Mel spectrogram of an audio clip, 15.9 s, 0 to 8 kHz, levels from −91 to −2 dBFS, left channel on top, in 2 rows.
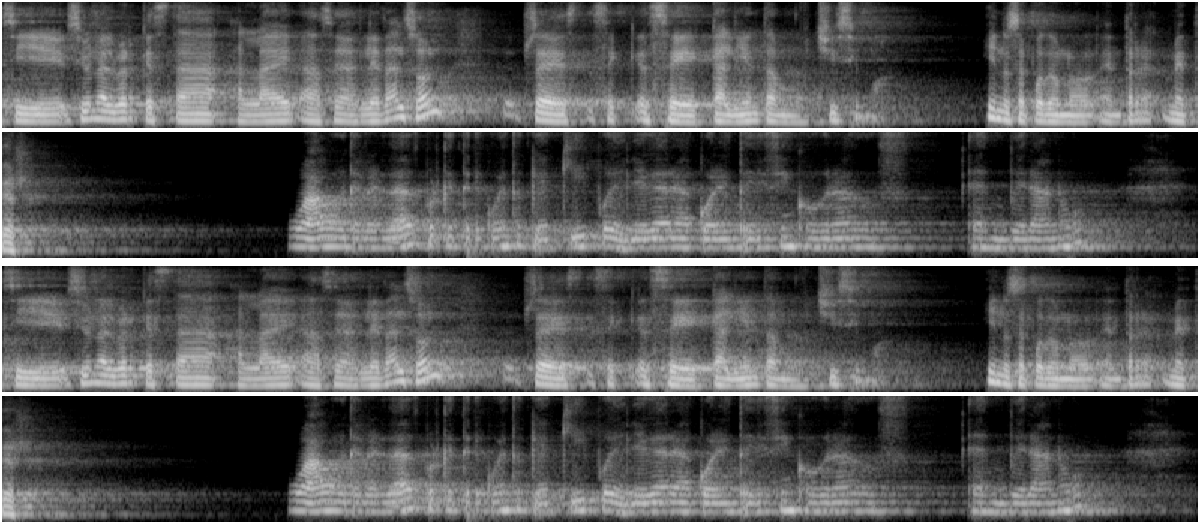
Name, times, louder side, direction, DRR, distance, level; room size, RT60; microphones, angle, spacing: voice 1, 0.0-5.9 6.6-8.2, left 2 dB, 20° left, 5 dB, 0.5 m, -24 dB
voice 2, 9.9-13.9 14.4-15.2, equal, ahead, 7 dB, 0.9 m, -29 dB
23.5 x 21.0 x 5.7 m, 2.3 s
head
